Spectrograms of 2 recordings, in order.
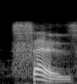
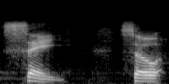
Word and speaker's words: says: definitely going to be say so I say but when it switches to third person okay with the S at the end this word changes to says it changes to a short e sound okay so let's try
